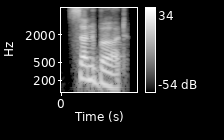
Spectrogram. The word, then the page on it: sunbird: Indian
